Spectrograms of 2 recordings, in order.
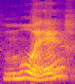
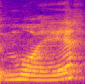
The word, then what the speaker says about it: Moher: de tricot et crochet attention à ne pas confondre le mot avec le mot air donc muer à l'église ou les falaises de mohair ça s'écrit m o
